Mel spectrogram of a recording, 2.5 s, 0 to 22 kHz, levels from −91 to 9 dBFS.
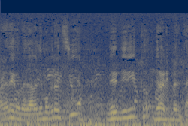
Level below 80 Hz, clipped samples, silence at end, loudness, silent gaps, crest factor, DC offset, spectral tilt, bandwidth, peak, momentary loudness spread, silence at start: -34 dBFS; under 0.1%; 0 s; -26 LUFS; none; 14 dB; under 0.1%; -5.5 dB/octave; 15.5 kHz; -12 dBFS; 4 LU; 0 s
